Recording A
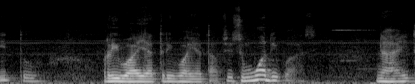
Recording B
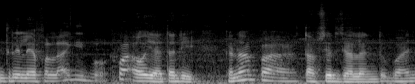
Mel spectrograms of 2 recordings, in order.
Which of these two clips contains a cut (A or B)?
B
